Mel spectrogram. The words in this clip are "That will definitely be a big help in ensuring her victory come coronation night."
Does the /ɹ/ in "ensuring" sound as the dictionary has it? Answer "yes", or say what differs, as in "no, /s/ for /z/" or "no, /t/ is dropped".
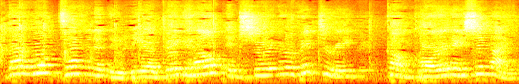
no, /ɹ/ is dropped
